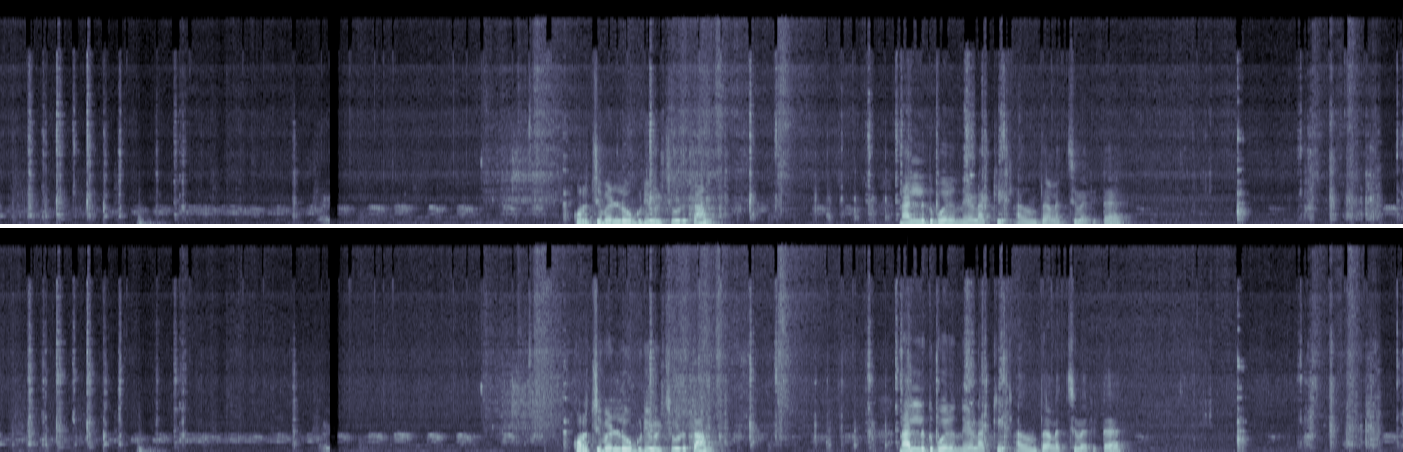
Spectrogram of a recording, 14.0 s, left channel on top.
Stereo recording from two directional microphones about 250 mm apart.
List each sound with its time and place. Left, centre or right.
5.7 s speech: right
9.0 s speech: right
